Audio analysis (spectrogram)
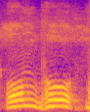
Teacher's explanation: ಭೂ ಅನ್ನೋದು ಮಹಾಪ್ರಾಣ ಇರಬೇಕು ಓಂ ಭೂ ಭೂ ಅಷ್ಟೇ ಅಲ್ಲ ಅದರ ಮುಂದೆ ವಿಸರ್ಗ ಇರೋದ್ರಿಂದ ಉಚ್ಚಾರ ಶುದ್ಧವಾಗಿ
